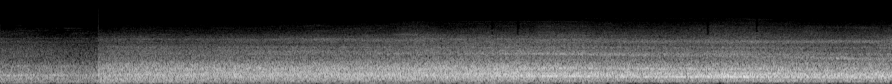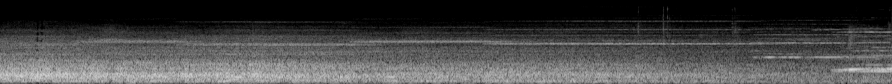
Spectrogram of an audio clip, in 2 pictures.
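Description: A subway train rumbles into the station and rushes past loudly, echoing off the walls.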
